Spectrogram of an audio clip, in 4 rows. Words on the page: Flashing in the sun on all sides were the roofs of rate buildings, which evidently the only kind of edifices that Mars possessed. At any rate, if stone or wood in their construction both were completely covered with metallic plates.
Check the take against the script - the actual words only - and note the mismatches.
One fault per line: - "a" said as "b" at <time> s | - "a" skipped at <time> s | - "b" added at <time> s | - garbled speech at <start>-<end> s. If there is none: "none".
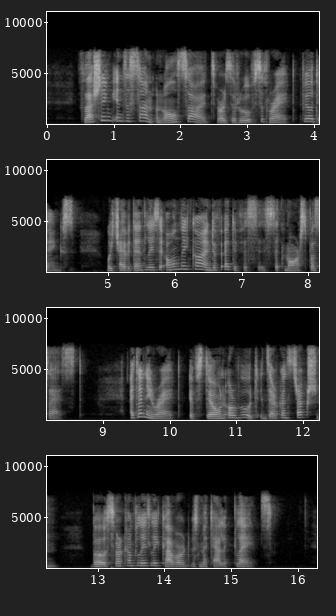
none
